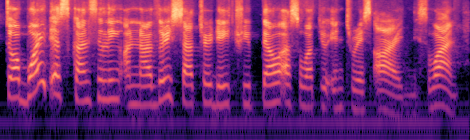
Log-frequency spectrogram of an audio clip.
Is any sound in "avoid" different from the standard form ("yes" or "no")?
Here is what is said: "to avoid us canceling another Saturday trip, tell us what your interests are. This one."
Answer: yes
